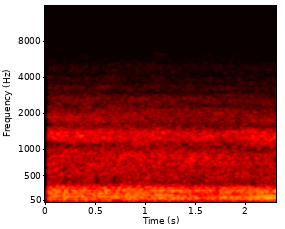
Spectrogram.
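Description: Supercar engine running at low speed, a steady low rumble as the car rolls slowly.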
